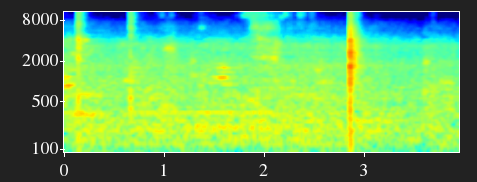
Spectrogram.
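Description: A man's hands tap and brush against each other close by.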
